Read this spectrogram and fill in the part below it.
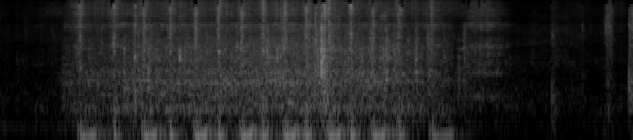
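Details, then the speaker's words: Old scrap-yard Norman engine driving a generator, fuel added and primer tap open: even pull-cord cranking thumps about three a second for three seconds with no firing; owner suspects a missing brass piece in the carb. "all right we will be back and we will have another look at this but for some reason we're not even getting a fire out and we should be"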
